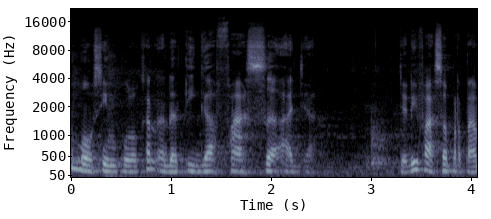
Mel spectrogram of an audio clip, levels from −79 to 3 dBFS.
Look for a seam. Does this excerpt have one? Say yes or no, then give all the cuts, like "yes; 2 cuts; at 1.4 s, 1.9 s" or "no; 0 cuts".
no; 0 cuts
